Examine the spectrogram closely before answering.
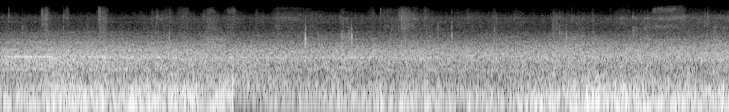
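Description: An aerosol spray can hisses.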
